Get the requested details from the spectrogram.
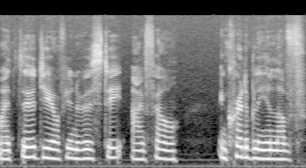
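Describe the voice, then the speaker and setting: A woman with a New Zealand accent speaks at a medium pitch in a dark, mellow tone, her intonation flat and monotone, on a very clean recording with a silent background. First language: Dutch. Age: 60s. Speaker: civil society activist. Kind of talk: talk to an audience. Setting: lecture with audience and translator. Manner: halting with fillers.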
